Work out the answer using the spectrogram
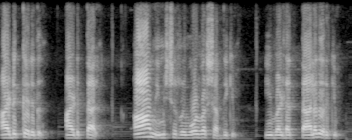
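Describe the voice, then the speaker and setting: A woman's voice: fairly low pitch, steady tone, measured pace, darkish tone, faint music behind, close to an everyday voice. A woman voicing a ruthless male villain who snarls threats. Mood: menacing. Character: menacing crippled male villain, ruthless killer.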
